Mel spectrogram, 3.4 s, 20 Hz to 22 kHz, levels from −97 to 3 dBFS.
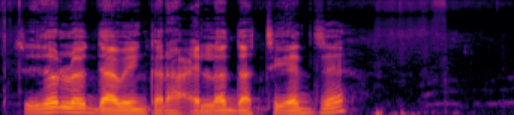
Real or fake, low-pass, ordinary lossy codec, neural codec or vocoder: real; none; none; none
